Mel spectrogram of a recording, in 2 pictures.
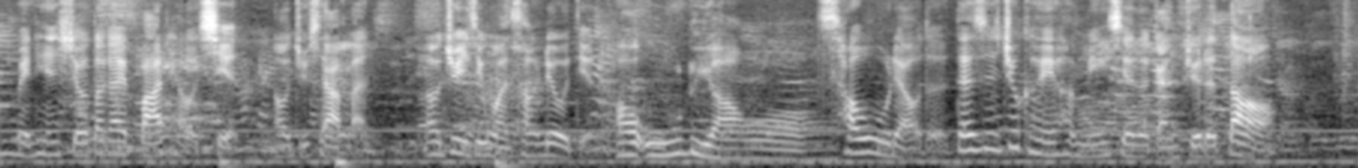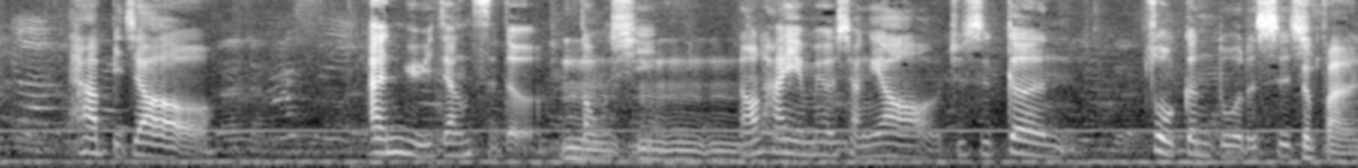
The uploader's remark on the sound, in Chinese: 在外面錄音已經快要變成本節目特色，。手一直敲到桌子，。所以麥克風一直有雜音還請大家見諒。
